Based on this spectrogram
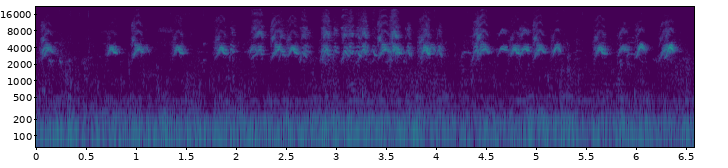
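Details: Flock of wild birds at a garden feeder area, dense overlapping high chirps and twitters almost without pause, some louder notes near the end, over a soft low background hum.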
